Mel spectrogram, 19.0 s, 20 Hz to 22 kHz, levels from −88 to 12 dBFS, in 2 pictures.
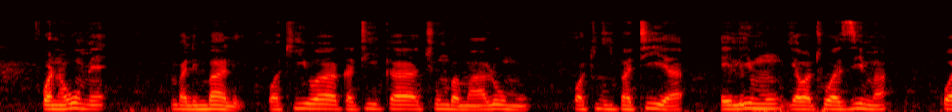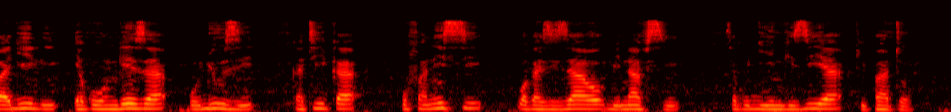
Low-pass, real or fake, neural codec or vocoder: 9.9 kHz; real; none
